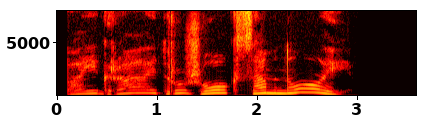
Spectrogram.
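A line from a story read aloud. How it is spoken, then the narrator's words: Squeaky little mouse. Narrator (Russian): пропищал мышонок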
